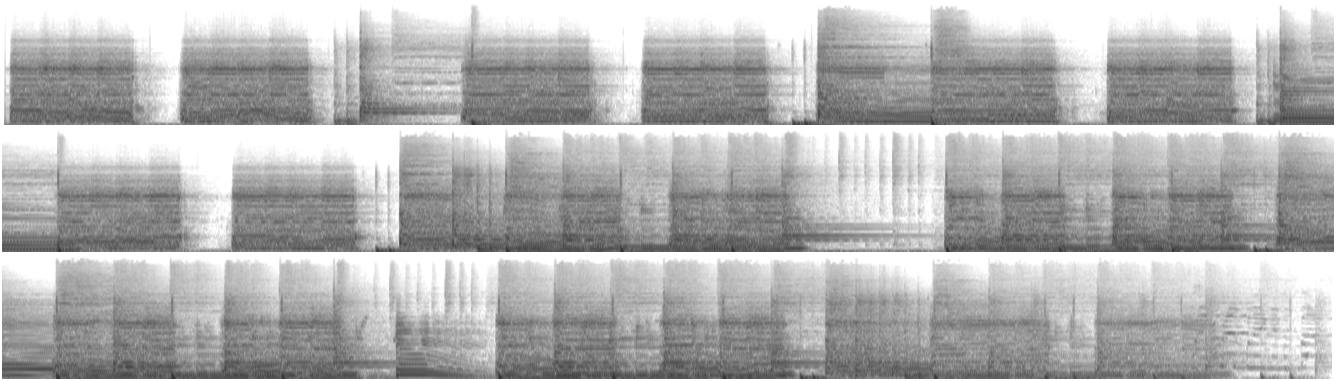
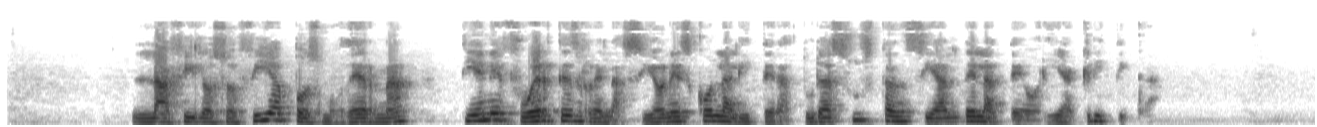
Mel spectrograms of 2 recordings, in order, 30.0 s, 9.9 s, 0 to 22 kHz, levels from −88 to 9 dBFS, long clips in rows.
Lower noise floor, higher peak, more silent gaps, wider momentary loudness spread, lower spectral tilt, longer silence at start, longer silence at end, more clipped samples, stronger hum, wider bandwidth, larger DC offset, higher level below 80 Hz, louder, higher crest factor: second, -46 dBFS vs -65 dBFS; second, -4 dBFS vs 0 dBFS; neither; about the same, 9 LU vs 9 LU; about the same, -5.5 dB/octave vs -6.5 dB/octave; second, 0 s vs 1 s; second, 0.3 s vs 1.2 s; neither; neither; first, 18.5 kHz vs 11.5 kHz; neither; first, -32 dBFS vs -50 dBFS; second, -23 LUFS vs -16 LUFS; about the same, 18 dB vs 16 dB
